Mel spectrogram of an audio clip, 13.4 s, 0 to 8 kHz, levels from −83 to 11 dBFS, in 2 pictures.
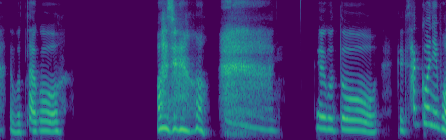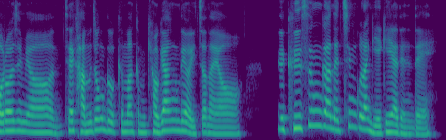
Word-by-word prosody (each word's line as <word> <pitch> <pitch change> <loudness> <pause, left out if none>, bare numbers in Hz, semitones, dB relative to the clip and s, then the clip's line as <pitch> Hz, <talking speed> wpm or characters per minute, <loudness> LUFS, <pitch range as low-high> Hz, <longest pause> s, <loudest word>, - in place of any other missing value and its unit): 못하고. 200 +1 0 1.5
맞아요. 235 -2 +5 1.6
그리고 245 -4 -1
또 215 -6 0 0.2
그 220 - -7
사건이 350 - +2
벌어지면 190 - 0
제 205 - +1
감정도 200 +1 -2
그만큼 185 -2 -3
격양되어 205 +2 0
있잖아요. 145 -2 -4 0.5
예 240 - -1
그 260 +3 0
순간에 290 -6 0
친구랑 255 -7 -1
얘기해야 165 +3 0
되는데 135 -2 -6
205 Hz, 215 characters per minute, -23 LUFS, 175-235 Hz, 1.6 s, 맞아요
